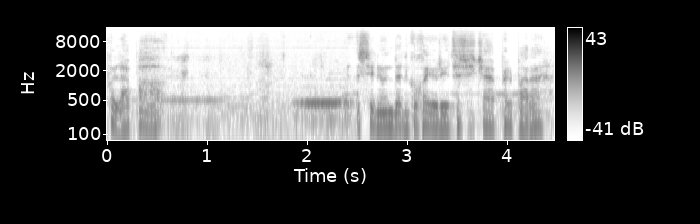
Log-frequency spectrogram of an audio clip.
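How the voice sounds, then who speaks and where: A man's voice: medium pitch, flat delivery, measured pace, close to an everyday voice. An actor playing a remorseful young husband in a Tagalog radio drama, polite and pleading as he speaks to elders. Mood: earnest confession. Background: dramatic background music.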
